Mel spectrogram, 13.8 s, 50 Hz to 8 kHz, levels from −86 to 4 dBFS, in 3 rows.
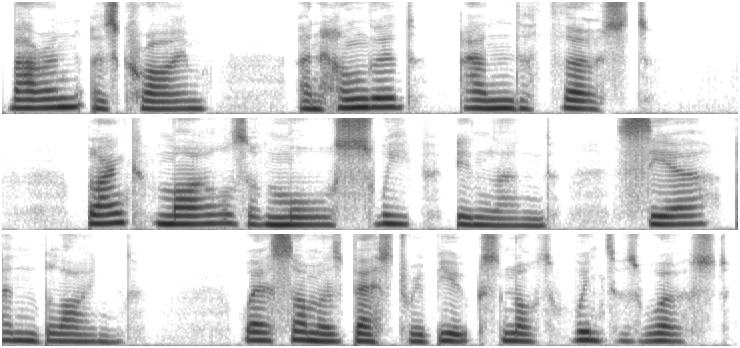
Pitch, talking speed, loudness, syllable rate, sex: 205 Hz, 95 wpm, -19 LUFS, 3.4 syllables/s, female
